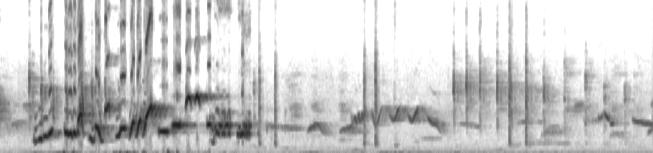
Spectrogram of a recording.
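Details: White-rumped shama song to provoke rivals: an energetic burst of fast slurred notes, then softer scattered whistles and a drawn-out rising-falling phrase.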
